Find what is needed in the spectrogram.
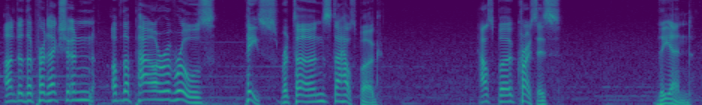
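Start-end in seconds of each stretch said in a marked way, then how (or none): none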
